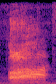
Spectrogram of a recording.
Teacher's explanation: выталкивать воздух а мы еще делаем какую-то там мили секундную задержку звук начинается как бы с щелчка а услышите щелчок начале звука а диафрагма у нас выталкивает звук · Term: твердую атаку звука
